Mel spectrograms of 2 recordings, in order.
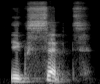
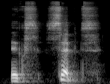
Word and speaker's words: except: then for rule two two syllabic verbs and prepositions are usually stressed on the second syllable when you say two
